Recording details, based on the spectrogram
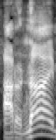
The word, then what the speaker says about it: Adonai: Then people say Adonai Mitchell. And then, of course, those on the leaflet and those in the mishpucha, we say Adonai Mitchell, which I think is how you really should pronounce it.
